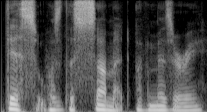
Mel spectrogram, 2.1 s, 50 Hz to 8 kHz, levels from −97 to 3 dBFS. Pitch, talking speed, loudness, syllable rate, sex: 110 Hz, 175 wpm, -20 LUFS, 4.8 syllables/s, male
